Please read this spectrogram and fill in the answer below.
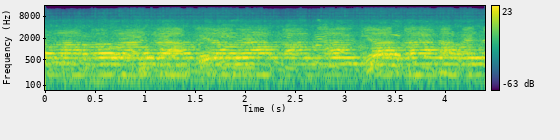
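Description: Buddhist monks chanting together in a steady, drawn-out recitation, amplified through a microphone: a blessing chant during a ritual bathing.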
